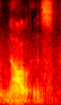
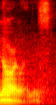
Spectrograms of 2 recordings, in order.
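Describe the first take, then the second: First: The city name is squeezed into two Southern syllables. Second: The city name is said in full, unreduced.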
